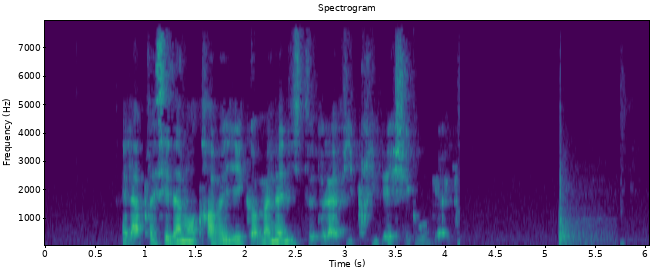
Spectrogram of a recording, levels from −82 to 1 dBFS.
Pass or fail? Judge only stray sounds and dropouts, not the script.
fail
